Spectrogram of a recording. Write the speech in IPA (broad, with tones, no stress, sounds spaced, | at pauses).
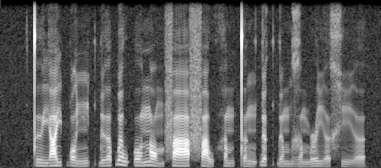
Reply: t̪ ɨ˨˩ j a˧ j ɓ ɔ˨˩˨ ɲ ə˨˩ k̚ ɗ ɨ˧˥ ə̯ ɓ ə˧ w ʔ o˧˥ n ɔ˨˩˦ m f aː˧˥ f a˨˩˦ w h ə˨˩ m t̪ ə˨˩˦ ŋ ɗ ə˨˩ k̚ ɗ ə˨˩ m ɣ ə˨˩˦ m ɹ i˨˩˦ ə̯ x i˨˩˨ ə̯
